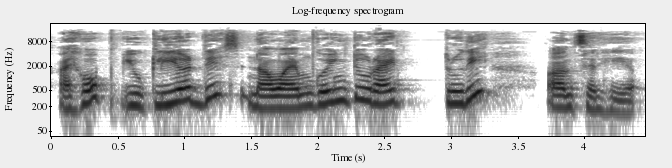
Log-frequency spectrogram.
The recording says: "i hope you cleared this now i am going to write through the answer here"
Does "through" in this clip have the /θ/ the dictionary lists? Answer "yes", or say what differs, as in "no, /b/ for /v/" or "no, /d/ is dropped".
no, /t/ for /θ/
